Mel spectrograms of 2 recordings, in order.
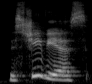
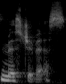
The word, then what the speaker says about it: mischievous: If you think it's mischievous, take another gander at the spelling. There's no I after the V. It's mischievous. But mischievous is such a widespread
